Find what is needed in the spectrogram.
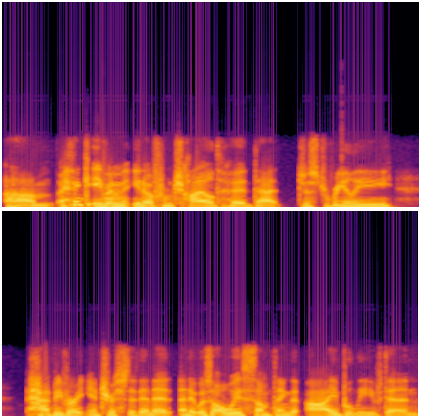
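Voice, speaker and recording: A woman with an American accent and an unremarkable speaking voice, fairly low in pitch with ordinary pitch variation, at a moderate pace and very even loudness. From United States. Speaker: author. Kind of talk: interview. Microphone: bad connection, voice distorts.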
